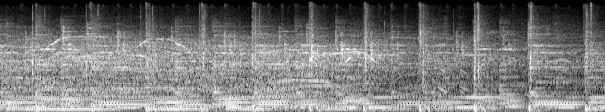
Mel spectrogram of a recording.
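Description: Live band playing a backing vamp: held keyboard chords over a low bass note, with a steady drum beat of about two hits a second.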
